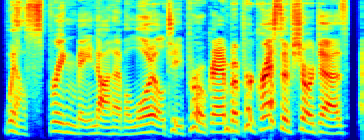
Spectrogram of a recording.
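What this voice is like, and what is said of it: Chatty weather-obsessed neighbor character voice. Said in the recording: “my impression of your neighbor who really likes to talk about the weather”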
